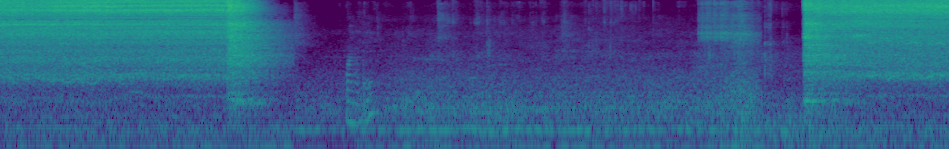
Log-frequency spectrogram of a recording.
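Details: Dental scaler with water spray in use during professional teeth cleaning after braces removal to clear remaining bracket glue; loud steady hissing spray in bursts with quieter pauses between.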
